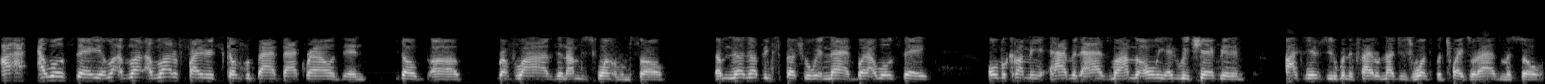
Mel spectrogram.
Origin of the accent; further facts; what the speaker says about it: Brooklyn, New York, United States; growing up in Brooklyn, Brownsville, Brooklyn, New York, same neighborhood as Mike Tyson and Riddick Bowe.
